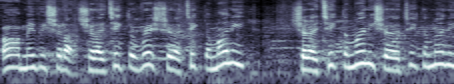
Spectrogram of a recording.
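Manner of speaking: ordinary talk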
